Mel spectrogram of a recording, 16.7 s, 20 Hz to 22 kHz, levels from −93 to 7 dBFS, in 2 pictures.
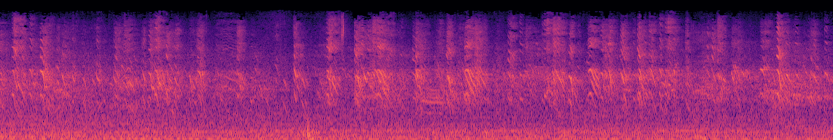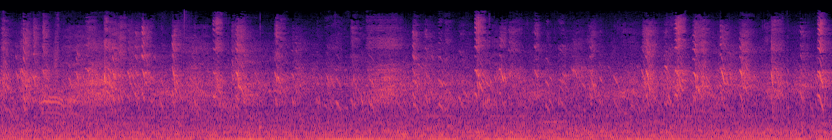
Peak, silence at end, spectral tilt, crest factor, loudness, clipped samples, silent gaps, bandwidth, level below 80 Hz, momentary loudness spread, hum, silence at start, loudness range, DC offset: -6 dBFS; 0 s; -3 dB/octave; 20 dB; -23 LUFS; under 0.1%; none; 16 kHz; -34 dBFS; 8 LU; none; 0 s; 5 LU; under 0.1%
